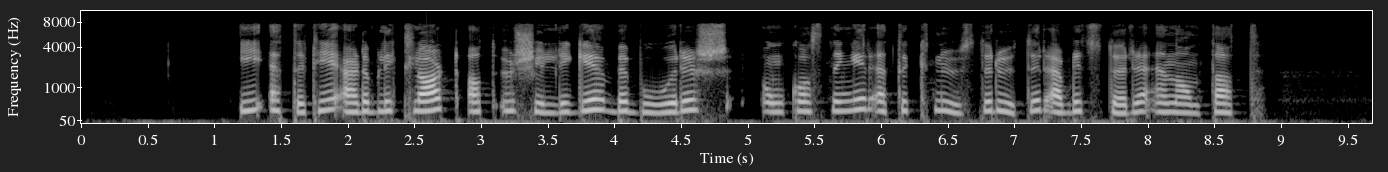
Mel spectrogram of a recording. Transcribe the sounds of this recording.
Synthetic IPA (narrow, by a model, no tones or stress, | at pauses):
iːʔɛt̪əʈʰiːʔæːɖeːblɪt̪̚kʰlɑːʈɑt̪ʉʃʏld̪ɪɡəbəbuːəɾəʃ | ʔɔmkɔst̪nɪŋəɾɛt̪əɾkʰnʉːst̪əɾʉːt̪əɾæːblɪt̪st̪œɾəʔɛnɑnt̪ʰɑt̪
